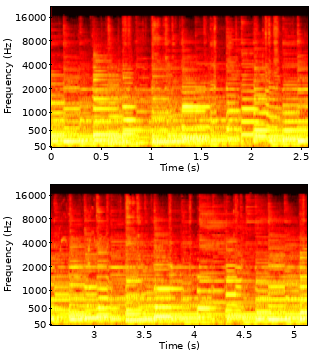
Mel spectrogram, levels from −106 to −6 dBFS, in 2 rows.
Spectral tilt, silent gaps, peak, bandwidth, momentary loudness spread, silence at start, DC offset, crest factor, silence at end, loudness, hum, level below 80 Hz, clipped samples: -7.5 dB/octave; none; -6 dBFS; 16 kHz; 4 LU; 0 s; under 0.1%; 14 dB; 0 s; -21 LUFS; none; -50 dBFS; under 0.1%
